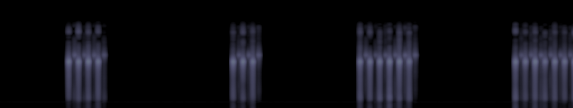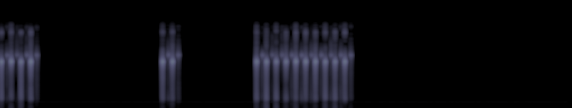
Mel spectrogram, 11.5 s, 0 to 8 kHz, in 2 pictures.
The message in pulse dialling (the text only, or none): 4 3 6 0 2 0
